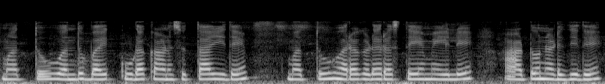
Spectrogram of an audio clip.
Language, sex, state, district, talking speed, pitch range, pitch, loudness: Kannada, female, Karnataka, Bidar, 120 wpm, 235-245 Hz, 240 Hz, -15 LUFS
